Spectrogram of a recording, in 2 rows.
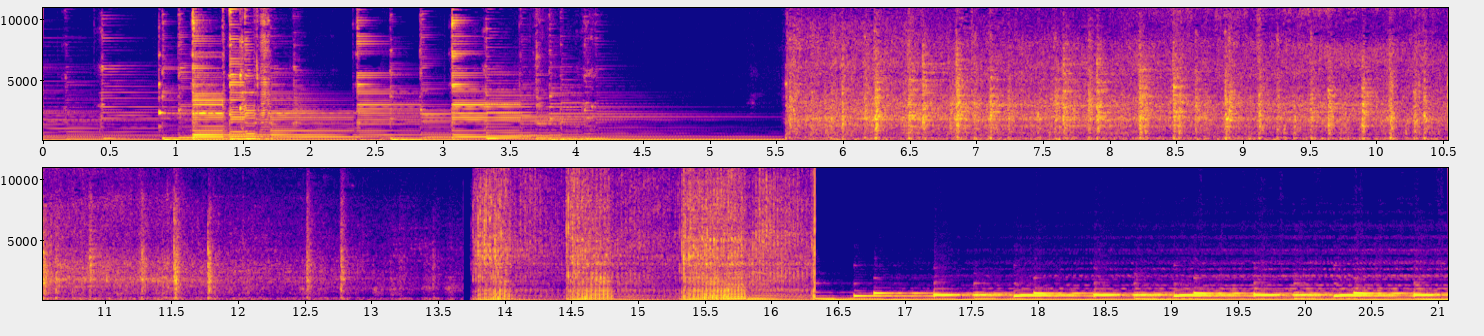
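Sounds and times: train wheels clattering: 5.6 - 13.8.

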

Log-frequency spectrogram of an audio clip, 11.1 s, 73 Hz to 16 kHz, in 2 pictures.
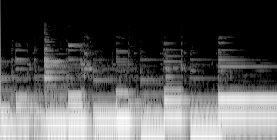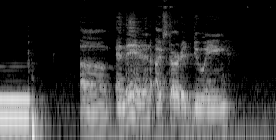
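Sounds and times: electric bass plucked notes: 0.0 - 6.5.

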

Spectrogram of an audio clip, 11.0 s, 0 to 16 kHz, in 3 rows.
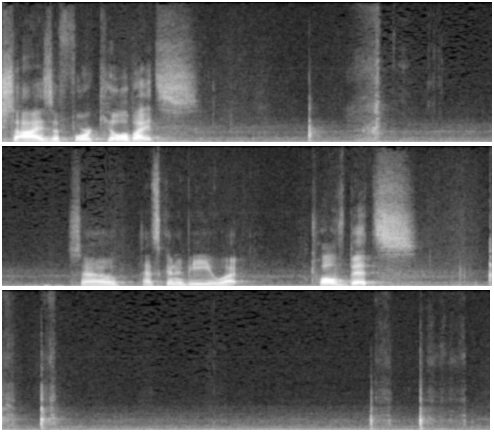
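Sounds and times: chalk tapping on blackboard: 7.3 - 7.8, 10.1 - 10.9.

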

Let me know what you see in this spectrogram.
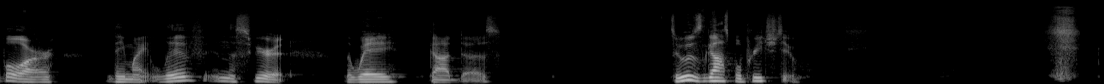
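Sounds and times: sharp burst of breath: 10.4 - 10.9.

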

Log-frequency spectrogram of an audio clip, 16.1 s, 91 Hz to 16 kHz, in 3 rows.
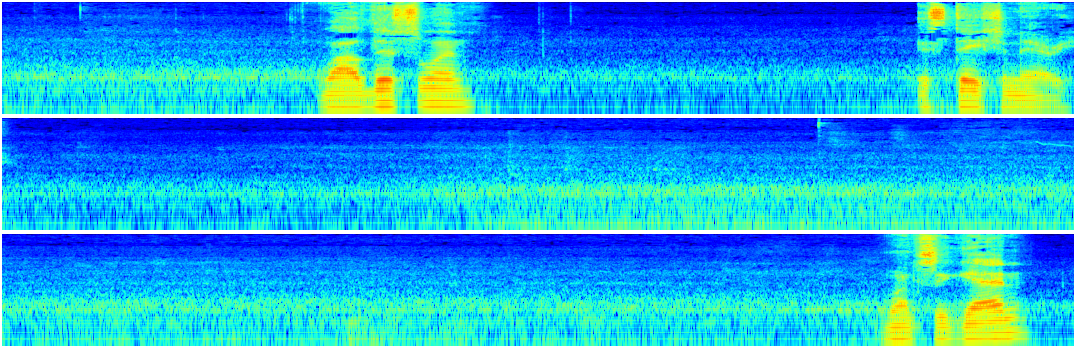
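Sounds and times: room noise rumble and hum: 0.0 - 16.0.

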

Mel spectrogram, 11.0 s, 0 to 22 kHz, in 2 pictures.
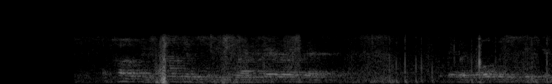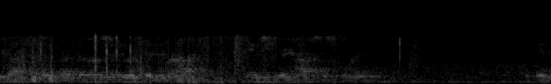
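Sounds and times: man leading a prayer: 1.1 - 3.5, 4.5 - 9.4.

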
